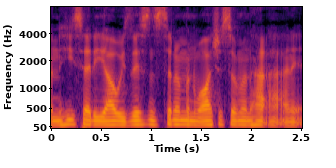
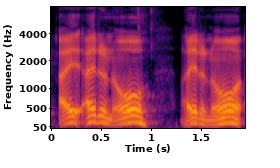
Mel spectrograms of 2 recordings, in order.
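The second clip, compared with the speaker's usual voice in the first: ordinary talk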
